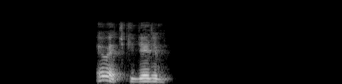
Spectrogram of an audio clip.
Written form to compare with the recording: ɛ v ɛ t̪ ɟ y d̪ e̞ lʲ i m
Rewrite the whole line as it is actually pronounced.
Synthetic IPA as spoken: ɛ v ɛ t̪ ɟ i d̪ e̞ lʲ i m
